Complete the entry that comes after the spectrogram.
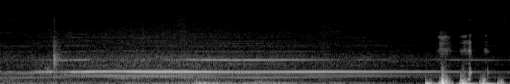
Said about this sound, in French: Mais ah, j'entends le vent. Ils se C'est quasiment comme un train qui passerait au lointain. Oui, mais j'espère que ça s'entend dans le micro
